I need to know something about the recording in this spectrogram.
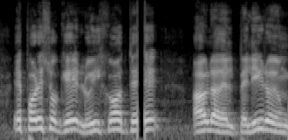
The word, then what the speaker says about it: Gotte: saludo para todos ustedes Luis tu apellido es gote o got Cómo debemos pronunciarlo como dijiste la primera vez gote porque tampoco Nosotros sabemos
